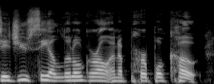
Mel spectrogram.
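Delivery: ordinary delivery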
